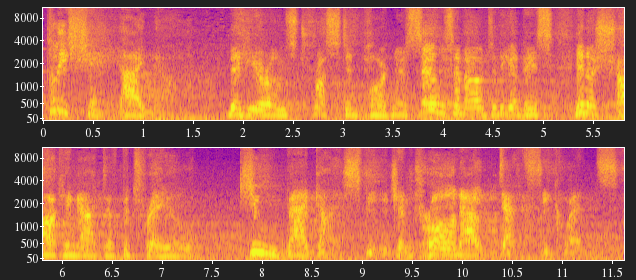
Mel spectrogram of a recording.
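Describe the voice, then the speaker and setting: A man's voice: on the high side, expressive, takes it slowly, vocal fry, big-room sound, far from the mic, over music, heavily acted. An actor playing a sly, theatrical male Abyss scholar who talks in a glib, mocking way.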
